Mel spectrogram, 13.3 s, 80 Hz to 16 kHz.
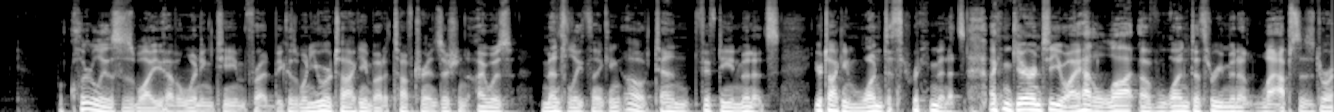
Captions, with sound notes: - Well clearly this is why you have a winning team, Fred, because when you were talking about a tough transition, I was mentally thinking, "Oh, 10, 15 minutes." You're talking one to three minutes. (laughs) I can guarantee you I had a lot of one to three minute lapses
